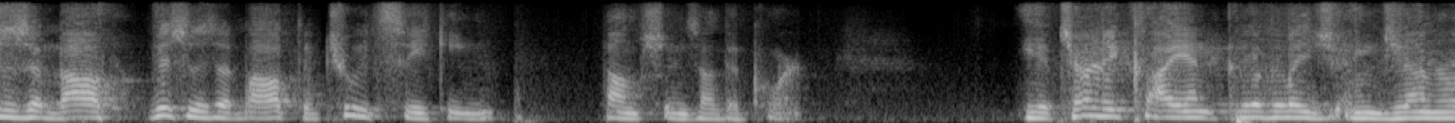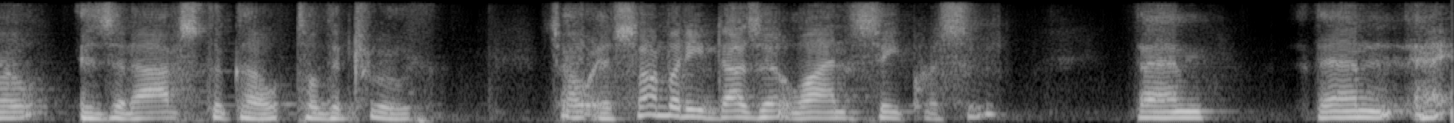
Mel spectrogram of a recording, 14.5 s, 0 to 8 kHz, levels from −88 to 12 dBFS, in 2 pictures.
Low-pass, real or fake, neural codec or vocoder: 7.2 kHz; fake; codec, 16 kHz, 1 kbps, X-Codec, HuBERT features, trained on general audio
